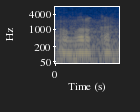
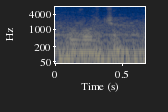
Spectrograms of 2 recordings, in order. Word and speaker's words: Vorcha: Ну, как он там отстреливал ворка. Ворча, ладно. Будем говорить правильно. Ворча.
